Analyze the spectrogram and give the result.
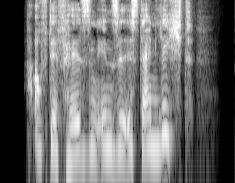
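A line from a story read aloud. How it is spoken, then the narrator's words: Agitated shout. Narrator (German): rief George aufgebracht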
